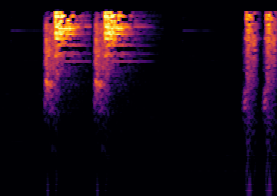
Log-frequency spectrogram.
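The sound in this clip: Metal swords clash in a martial-arts duel, five sharp ringing strikes: two spaced hits, then after a pause a quick burst of three, each with a brief metallic ring.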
